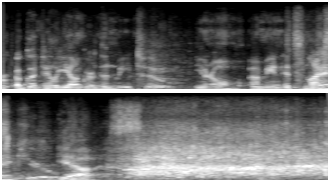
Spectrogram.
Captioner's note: audience laughter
